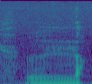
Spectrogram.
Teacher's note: ल भन्दाखेरि थोरै सास जिब्रोको दुईतिर छेउबाट बाहिर निस्कन्छ। ल अलिकति लामो पारेर उच्चारण गर्नुहोस् त, ललाई ल गर्दाखेरि जिब्रोको दुई छेउबाट सास निस्किरहेको हुन्छ। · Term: पार्श्विक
